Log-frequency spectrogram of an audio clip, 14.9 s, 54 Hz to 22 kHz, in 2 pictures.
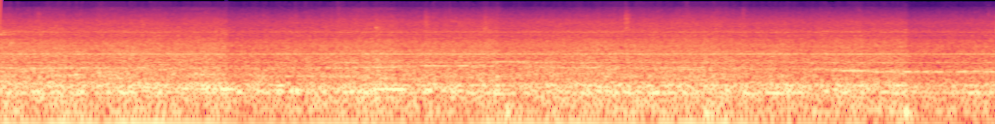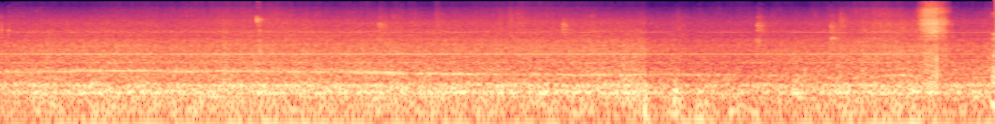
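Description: A Taipei Metro type 381 train runs between Tamsui and Beitou. It makes a loud, steady rumble of wheels on track with a faint rising and falling motor whine throughout, and no voices are heard.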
